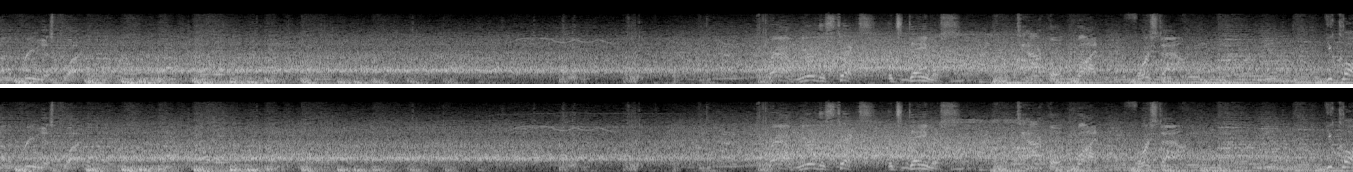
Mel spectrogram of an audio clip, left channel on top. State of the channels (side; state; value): both; normal; correlation 0.70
